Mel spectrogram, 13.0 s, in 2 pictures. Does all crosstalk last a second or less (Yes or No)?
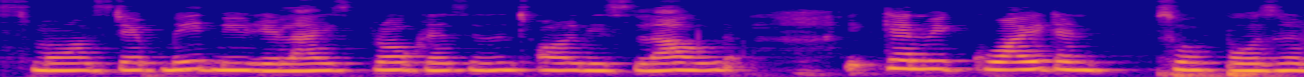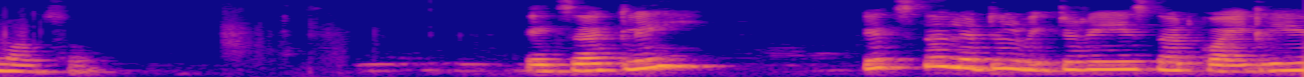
Yes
